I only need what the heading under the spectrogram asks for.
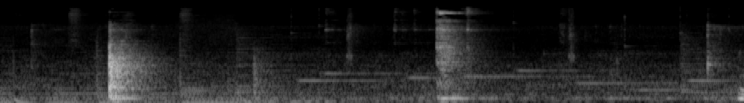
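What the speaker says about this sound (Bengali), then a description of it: "গুড় দিয়ে আবার ভালো করে মিশিয়ে নেব।" Spoon stirring mango patisapta batter with jaggery in a bowl, a few separate sharp clinks against the bowl over a quiet background, close and sparse.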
